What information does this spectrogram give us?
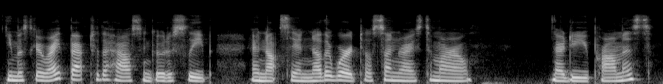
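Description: A woman's voice: on the low side, steady tone, fairly quick, dry recording, clean studio sound, close to an everyday voice. A woman voicing a stern, guarded and uneasy man in a storybook. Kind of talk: storybook character voice.

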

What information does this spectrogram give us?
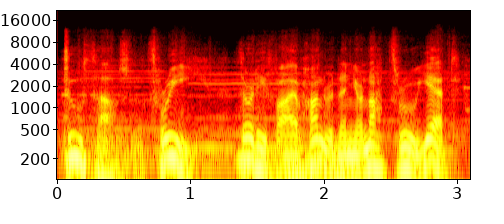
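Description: An actor playing an insinuating suspense narrator in a 1950s radio drama, speaking deliberately and ominously. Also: male voice, medium pitch, wildly swooping pitch, highs cut off. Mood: ominous, taunting. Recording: band-limited old radio recording, music behind.

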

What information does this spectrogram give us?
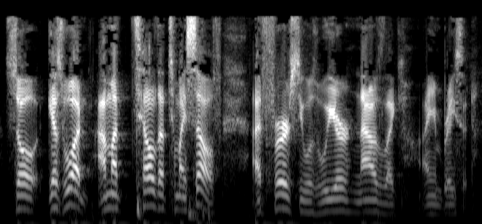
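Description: A man speaking as a guest on a talk show, explaining his coaching practice. He talks haltingly, with lots of fillers and restarts. His voice is mid-pitched and very bright. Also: lively intonation. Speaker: interview guest, NLP practitioner. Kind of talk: casual interview explanation.

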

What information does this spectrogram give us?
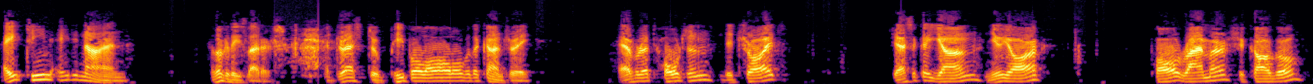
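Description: An excitable, astonished fellow in an old radio drama, his pitch swinging widely. His delivery is urgent and theatrical, with a rough husky edge. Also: a little slow, pauses often, no room sound. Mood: excited, amazed. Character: excitable man astonished by a hidden find. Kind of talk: 1940s radio drama acting. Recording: muffled narrow-band 1940s radio recording.

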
